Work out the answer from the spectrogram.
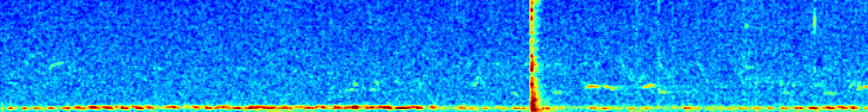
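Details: Low, continuous bubbling rookoo of a displaying male black grouse on a bog, rolling without pause; a single sharp click cuts through midway, and faint high chirps follow.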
